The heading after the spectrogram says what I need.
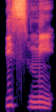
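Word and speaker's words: بسم: ഇത് രണ്ടിന്റെയും ഇടയിലുള്ള ഉച്ചാരണങ്ങൾ ഇതും പരിപൂർണമായിട്ടും തെറ്റാണ്. ബിസ്മി എന്ന് തന്നെ കറക്റ്റ് ആയിട്ട് പറയണം.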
